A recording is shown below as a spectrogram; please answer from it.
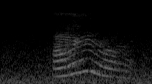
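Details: Ten-year-old female Senegal parrot, a pet clinging to its cage indoors, giving a short rising-then-falling whistled vocal, a wheeing sound, followed by a spoken word.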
